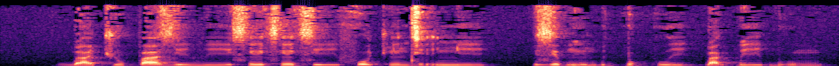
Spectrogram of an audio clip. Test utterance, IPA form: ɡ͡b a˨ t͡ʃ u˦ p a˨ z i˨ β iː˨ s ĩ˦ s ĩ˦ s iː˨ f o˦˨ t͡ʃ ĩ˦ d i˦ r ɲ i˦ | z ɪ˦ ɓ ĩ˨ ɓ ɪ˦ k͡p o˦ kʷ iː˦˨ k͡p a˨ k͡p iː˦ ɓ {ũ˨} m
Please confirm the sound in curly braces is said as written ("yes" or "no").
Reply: no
